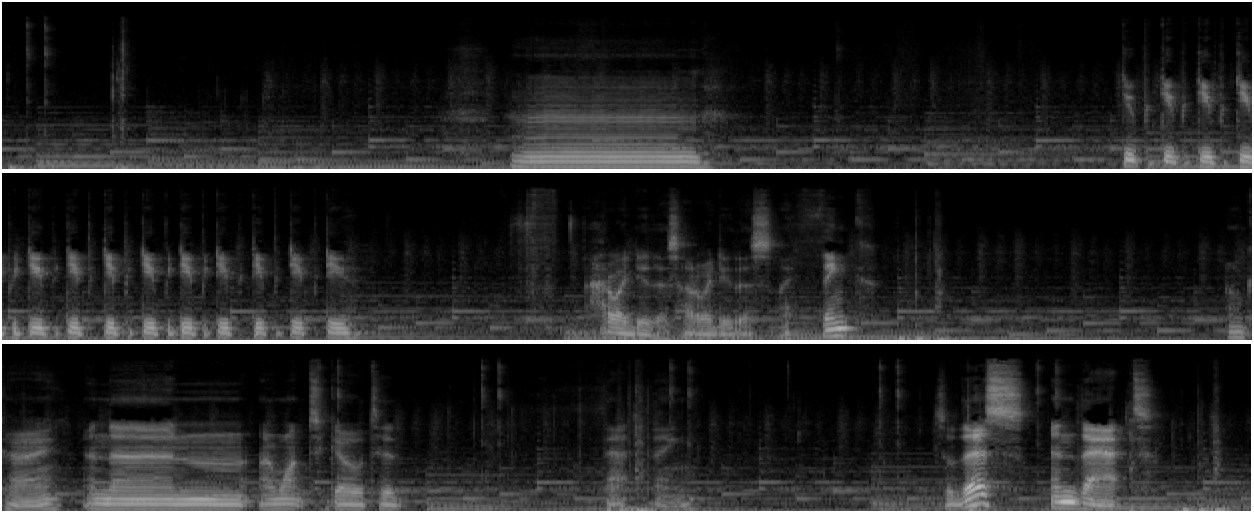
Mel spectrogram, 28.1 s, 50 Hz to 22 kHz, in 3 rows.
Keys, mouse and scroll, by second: 0.3 right click, 23.3 ctrl+Tab, 23.9 right click, 25.5 right click, 26.6 shift+right click, 27.6 ctrl+Tab.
